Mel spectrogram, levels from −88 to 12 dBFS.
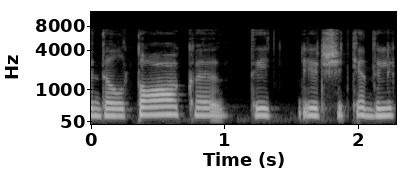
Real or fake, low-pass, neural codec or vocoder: fake; 7.2 kHz; codec, 16 kHz, 8 kbps, FreqCodec, larger model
